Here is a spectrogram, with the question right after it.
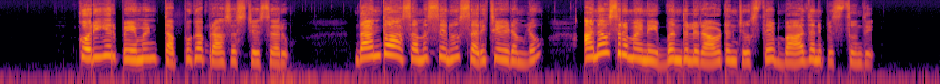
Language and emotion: Telugu, sad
